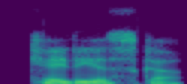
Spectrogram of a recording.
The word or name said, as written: katiuska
